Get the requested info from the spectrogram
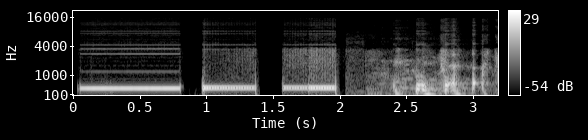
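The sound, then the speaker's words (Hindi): A telephone rings on the line: three loud, steady electronic tone bursts separated by short gaps, then a voice starts talking faintly over the connection. “थोड़ी देर के बाद फोन करूंगा. गुप्ता जी ने मेरे को पैसे दिए तो मैं कोई बात उनसे छुपाऊंगा नहीं. फोन उठा लेना.”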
